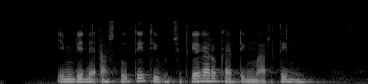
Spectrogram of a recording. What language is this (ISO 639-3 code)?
jav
